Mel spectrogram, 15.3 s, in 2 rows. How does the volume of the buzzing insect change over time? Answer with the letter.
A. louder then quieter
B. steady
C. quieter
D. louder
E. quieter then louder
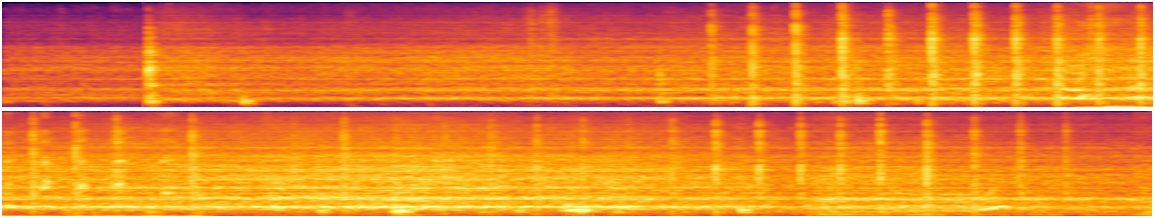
A.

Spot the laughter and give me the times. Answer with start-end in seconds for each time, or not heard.
7.2-9.0.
